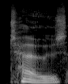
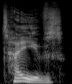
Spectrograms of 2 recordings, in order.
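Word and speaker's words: Toews: and language I'd like to suggest that Miriam toes I think that is the novel it's actually pronounced Taves is it okay yeah weirdly yeah Miriam Taves the novelist and Sarah Polly the screenwriter have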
